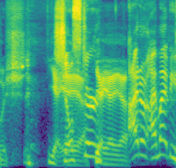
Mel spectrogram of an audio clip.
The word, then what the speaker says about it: Shuster: Schuster. I thought his name was Schuster.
